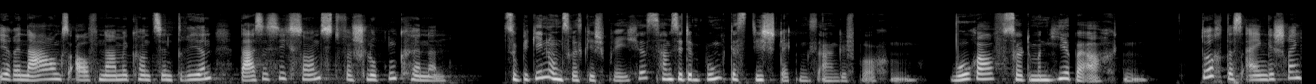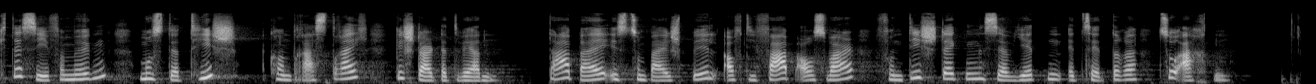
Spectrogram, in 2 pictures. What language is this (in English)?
German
